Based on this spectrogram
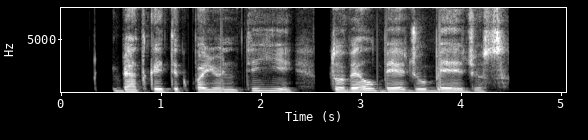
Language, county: Lithuanian, Panevėžys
